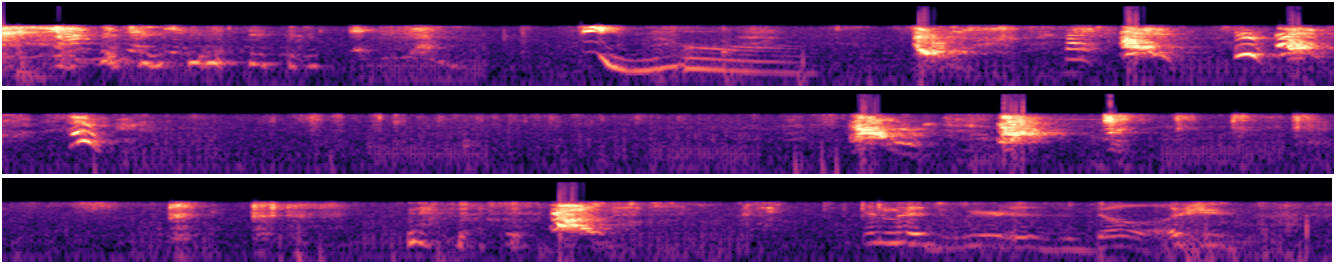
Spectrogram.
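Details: Playing pug giving its usual play barks and howls: bursts of sharp yips and rising, bending howl notes between quieter pauses, with people talking over the noise.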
